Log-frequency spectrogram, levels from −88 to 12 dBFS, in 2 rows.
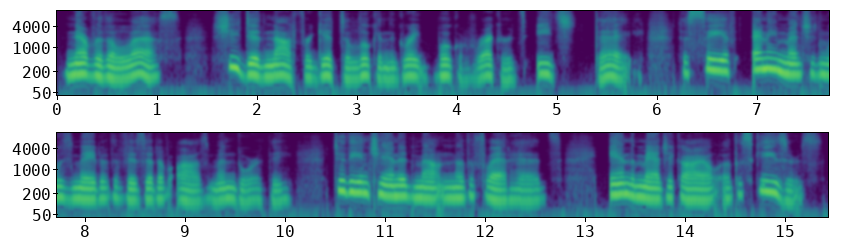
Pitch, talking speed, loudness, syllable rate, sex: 160 Hz, 165 wpm, -19 LUFS, 4.6 syllables/s, female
